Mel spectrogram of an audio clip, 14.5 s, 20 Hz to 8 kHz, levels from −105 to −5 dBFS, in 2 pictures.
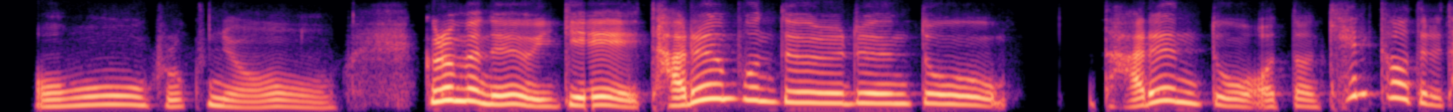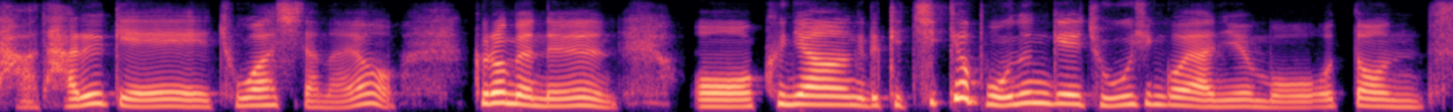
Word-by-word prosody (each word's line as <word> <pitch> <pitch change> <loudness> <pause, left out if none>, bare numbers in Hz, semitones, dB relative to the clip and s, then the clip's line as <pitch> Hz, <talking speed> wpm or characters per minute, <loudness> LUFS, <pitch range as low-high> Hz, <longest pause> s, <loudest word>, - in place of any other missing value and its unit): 어 215 +5 -1
그렇군요. 170 -5 -6 0.4
그러면은 290 - +6
이게 195 -1 +3
다른 360 - +5
분들은 270 -6 +2
또 235 -7 +1 0.5
다른 285 -2 +1
또 190 -7 -2
어떤 170 +2 -6
캐릭터들을 410 - -2
다 - - -10
다르게 185 -5 -2
좋아하시잖아요. 205 -1 -5 0.4
그러면은 205 - +1 0.4
어 180 0 +1
그냥 230 0 +2
이렇게 205 +2 -5
지켜보는 270 - 0
게 250 -1 +1
좋으신 230 +2 -5
거예요? 205 -4 0
아니면 175 0 -5
뭐 155 -1 -8
어떤 180 -2 -5
215 Hz, 270 characters per minute, -20 LUFS, 180-255 Hz, 0.5 s, 그러면은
